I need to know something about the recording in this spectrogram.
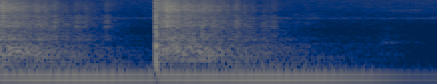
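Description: Two stick strokes on a large hair-on hide drum, one right at the start and another just under a second later, each ringing out deep and then fading away.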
